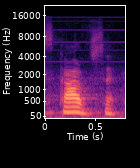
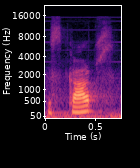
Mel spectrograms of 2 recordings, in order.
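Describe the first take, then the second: First: It ends with a v sound before s. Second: It ends with an f sound before s. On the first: "वी E S जोड़ करके" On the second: "केवल S जोड़ करके"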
